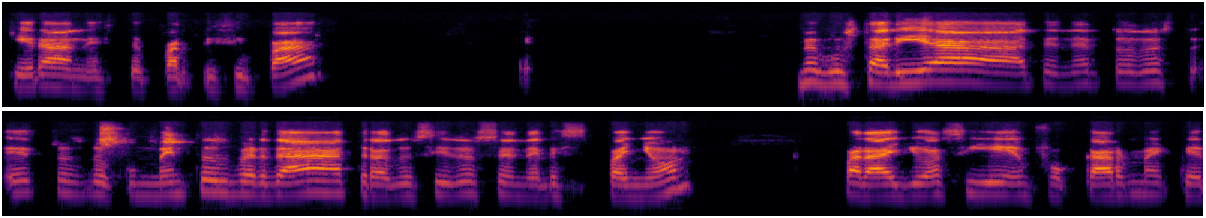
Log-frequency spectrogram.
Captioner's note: in Spanish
